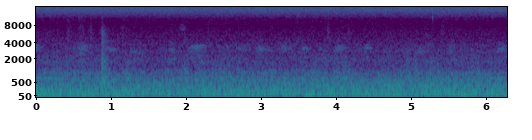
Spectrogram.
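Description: Steady low rumble inside a train carriage as the train runs.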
